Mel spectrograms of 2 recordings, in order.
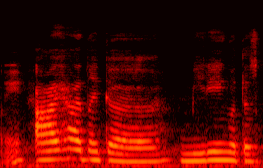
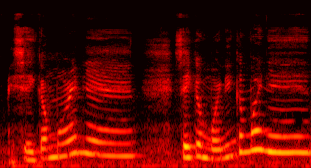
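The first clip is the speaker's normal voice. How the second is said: high sing-song good morning; 9 semitones higher than usual. Shown as a demonstration. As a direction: chirp "good morning" like greeting a pet.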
